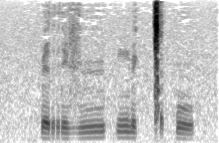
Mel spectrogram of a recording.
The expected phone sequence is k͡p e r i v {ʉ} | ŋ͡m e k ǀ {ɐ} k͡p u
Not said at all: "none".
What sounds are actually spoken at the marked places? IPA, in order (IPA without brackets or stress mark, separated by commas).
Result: ʉ, ɐ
